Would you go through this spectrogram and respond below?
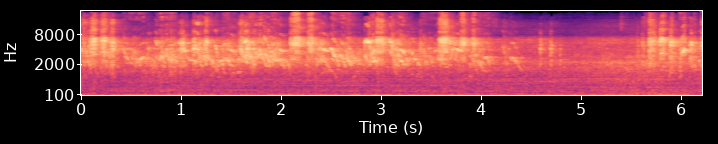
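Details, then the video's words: Budgies playing with a warbling, continuous chatter of squeaks and chirps that softens toward the end before another burst. "budgies playing sounds"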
